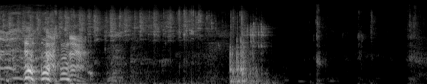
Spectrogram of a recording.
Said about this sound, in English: And I'll be rolling 11 dice, and I'm just trying to...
